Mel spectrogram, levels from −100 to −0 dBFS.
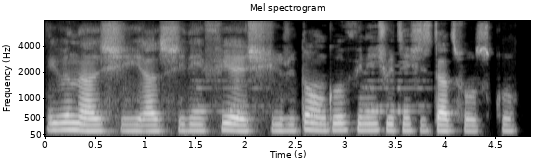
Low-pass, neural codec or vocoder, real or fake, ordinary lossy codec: none; none; real; none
